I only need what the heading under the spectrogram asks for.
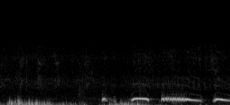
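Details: Spotted dove kept at home on a windy day, not taken outside. After a second of low wind rumble, it gives a short series of deep, hollow coos, the middle one drawn out and slightly falling.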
